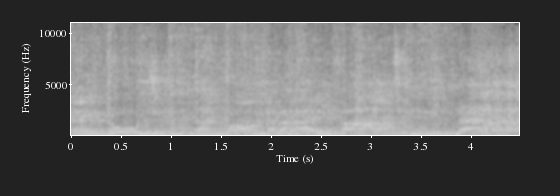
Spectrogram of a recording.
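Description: A group of voices singing a song together in German, accompanied by an acoustic guitar.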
